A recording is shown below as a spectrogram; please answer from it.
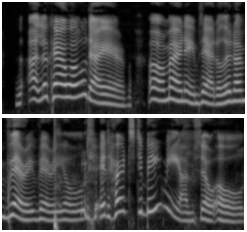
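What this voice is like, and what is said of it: Exaggerated very old man voice. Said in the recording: “my impression of Old Man Puzzies”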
